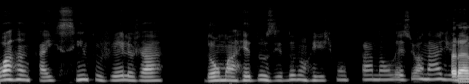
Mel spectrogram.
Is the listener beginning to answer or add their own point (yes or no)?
yes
